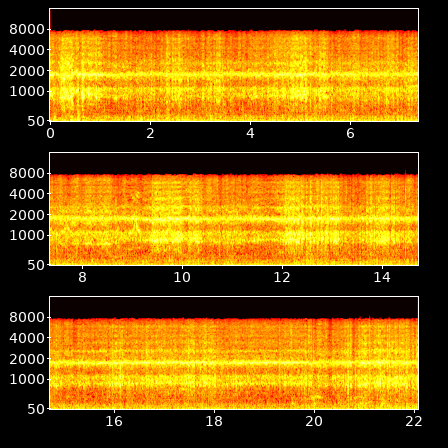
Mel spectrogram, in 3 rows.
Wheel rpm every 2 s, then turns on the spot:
220, 210, 220, 210, 220, 220, 230, 230, 230, 230, 230.
none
